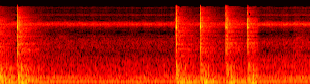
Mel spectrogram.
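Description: Wire whisk clicking against a stainless steel bowl while batter is whisked: a couple of sharp clicks at the start, then a quick run of about five metallic taps near the end.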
